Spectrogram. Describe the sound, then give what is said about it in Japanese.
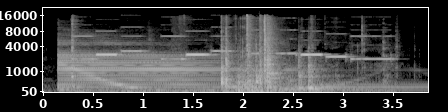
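A microwave oven hums steadily while short, high electronic beeps chime a few times, with a brief rattling clatter midway before the hum fades out. “電子レンジはワット数ワット数に注意しながら聞こわべね”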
